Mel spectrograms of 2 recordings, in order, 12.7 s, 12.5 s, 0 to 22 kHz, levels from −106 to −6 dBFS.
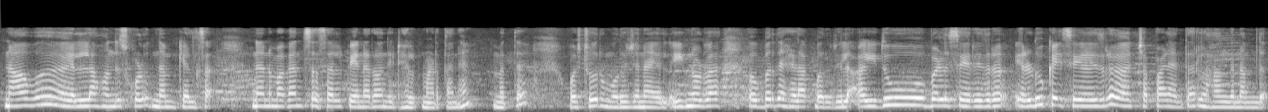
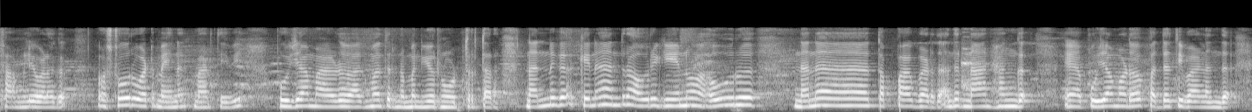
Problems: none marked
